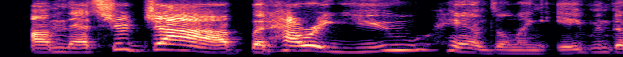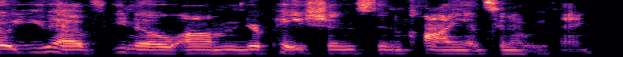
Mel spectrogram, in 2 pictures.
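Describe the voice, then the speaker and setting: A woman talks at a moderate pace in a fairly low voice with a slight Philadelphia accent. Her pitch swings very widely. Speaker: reseller, channel host. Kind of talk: casual chat. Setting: live stream video call.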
